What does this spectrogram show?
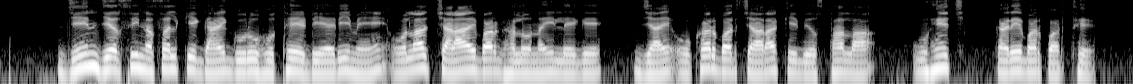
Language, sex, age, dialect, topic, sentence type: Chhattisgarhi, male, 18-24, Northern/Bhandar, agriculture, statement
